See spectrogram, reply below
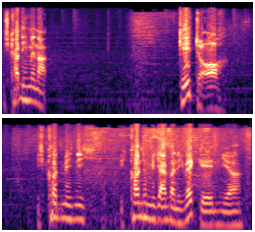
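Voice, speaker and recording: A man's voice: mid-range voice, normal speed, darkish tone, soft background music. A man giving gameplay commentary as a let's player, with playful, boastful trash talk.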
